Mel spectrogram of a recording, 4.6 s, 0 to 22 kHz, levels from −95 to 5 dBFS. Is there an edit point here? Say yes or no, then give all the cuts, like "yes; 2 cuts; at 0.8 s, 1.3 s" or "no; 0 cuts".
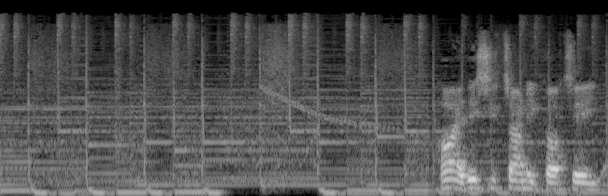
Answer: no; 0 cuts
